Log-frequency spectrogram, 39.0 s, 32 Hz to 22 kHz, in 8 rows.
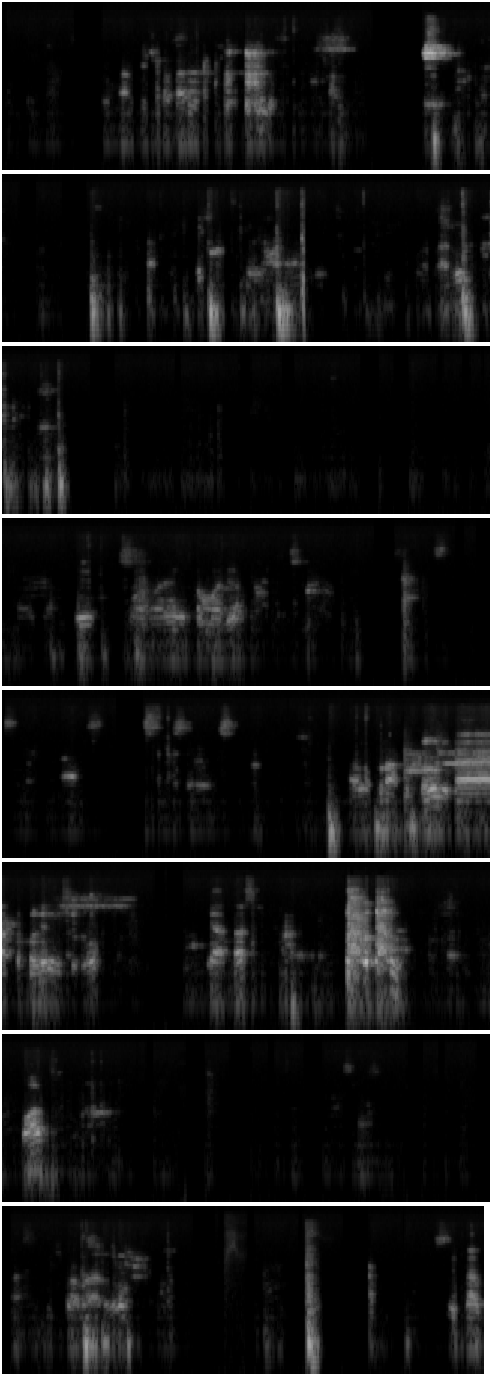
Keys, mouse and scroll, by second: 0.7-4.2 drag, 4.4-10.7 typing, 12.4 click, 15.1 t, 15.4 click, 15.8 ctrl+a, 19.7 click, 23.4 ctrl+a, 28.1 click, 34.9 ctrl+t, 35.7 alt+shift+click, 37.1 Return, 38.1 t, 38.6 click.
